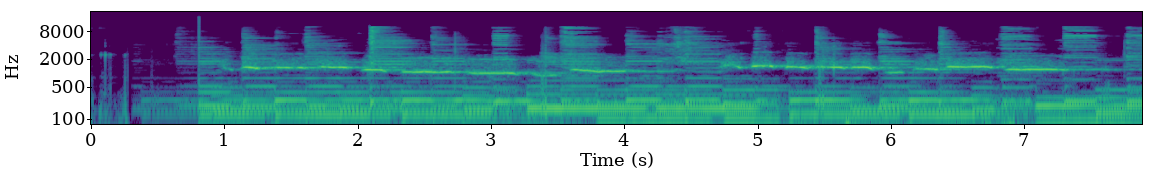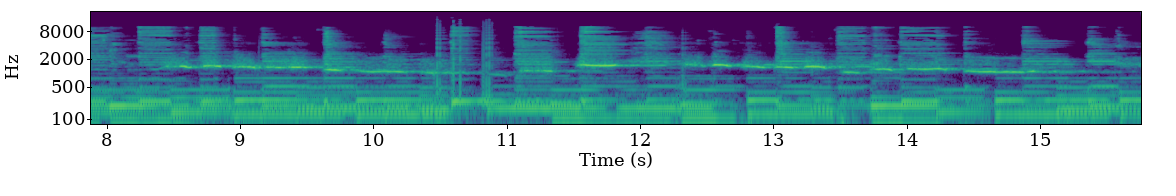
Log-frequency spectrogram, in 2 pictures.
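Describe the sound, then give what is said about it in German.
A song about Corona plays with a whistled melody gliding along on top of steady, rhythmic accompaniment, loud and continuous throughout, with no talking. “So, und ich sage Musik ab für den Corona-Song und ja, bis nachher.”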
